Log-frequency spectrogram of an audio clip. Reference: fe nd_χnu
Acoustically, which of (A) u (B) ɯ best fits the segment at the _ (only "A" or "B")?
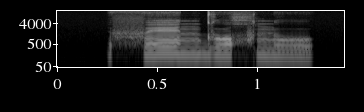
A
